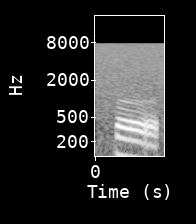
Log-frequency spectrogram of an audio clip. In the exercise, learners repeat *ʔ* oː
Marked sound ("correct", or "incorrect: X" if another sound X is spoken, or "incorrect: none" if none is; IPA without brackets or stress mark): incorrect: k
